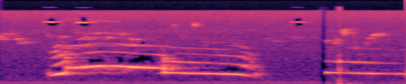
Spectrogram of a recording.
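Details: Dog howling, from a collection of howl recordings: a rising onset into a long steady tone, a step down in pitch and a gradual fall, then a clipped start of another howl.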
